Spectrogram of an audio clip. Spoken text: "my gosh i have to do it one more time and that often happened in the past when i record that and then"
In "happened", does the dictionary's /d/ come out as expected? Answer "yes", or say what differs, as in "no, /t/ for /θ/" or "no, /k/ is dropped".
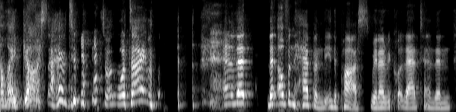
yes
